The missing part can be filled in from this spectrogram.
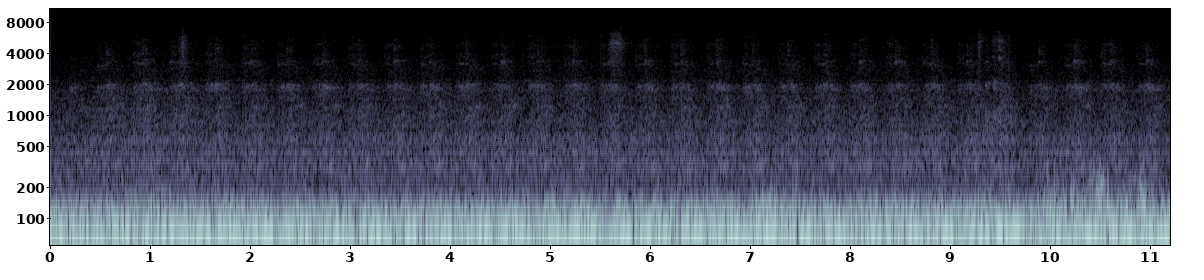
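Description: Deep, steady diesel idle with a slightly uneven low beat and occasional stumble; this locomotive is idling with a misfire.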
